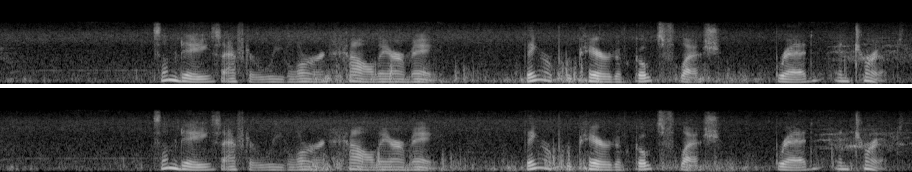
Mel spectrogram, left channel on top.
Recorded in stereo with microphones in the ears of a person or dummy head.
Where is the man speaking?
5° left (ahead or behind).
